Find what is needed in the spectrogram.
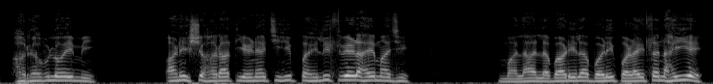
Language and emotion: Marathi, fearful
